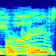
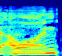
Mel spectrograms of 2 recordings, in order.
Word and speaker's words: Avon: No se dice Avon, se dice Avon.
